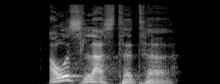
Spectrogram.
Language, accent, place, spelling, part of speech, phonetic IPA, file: German, Germany, Berlin, auslastete, verb, [ˈaʊ̯sˌlastətə], De-auslastete.ogg
- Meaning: inflection of auslasten: 1. first/third-person singular dependent preterite 2. first/third-person singular dependent subjunctive II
